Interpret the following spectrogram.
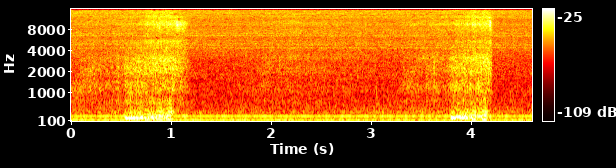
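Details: Domestic cat asleep and snoring, two rough breathy snores roughly three seconds apart against a constant low mains hum.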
